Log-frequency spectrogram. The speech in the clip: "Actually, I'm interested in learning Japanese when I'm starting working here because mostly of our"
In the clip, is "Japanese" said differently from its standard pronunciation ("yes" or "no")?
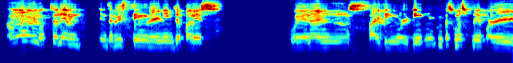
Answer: yes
